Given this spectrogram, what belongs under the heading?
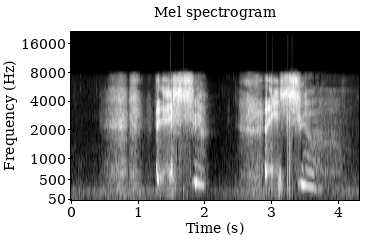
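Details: Female, in a long fit of really rapid quadruple sneezes: two bursts, each a quick inhaled build-up then several explosive sneezes close together; sneezing fit.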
